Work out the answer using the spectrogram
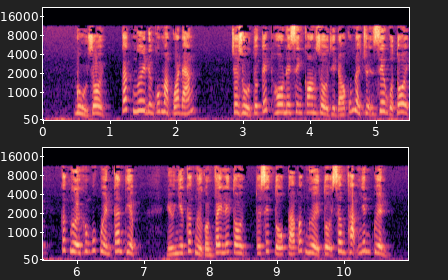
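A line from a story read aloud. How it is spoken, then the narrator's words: Angry shout. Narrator (Vietnamese): Cô tức giận quát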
